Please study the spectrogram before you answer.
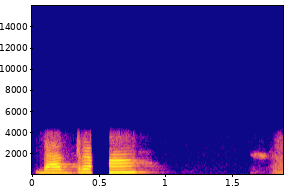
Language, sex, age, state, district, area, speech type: Tamil, female, 18-30, Tamil Nadu, Tiruppur, rural, conversation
